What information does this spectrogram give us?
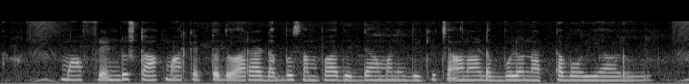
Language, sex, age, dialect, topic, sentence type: Telugu, female, 25-30, Central/Coastal, banking, statement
